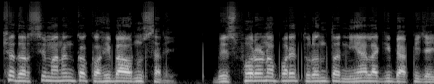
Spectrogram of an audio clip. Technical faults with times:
0.00-4.34 Opus compression
0.93-4.15 train of clicks

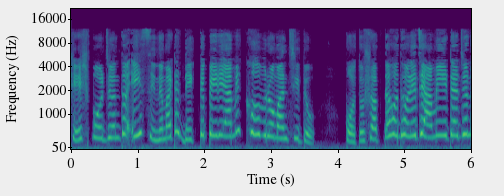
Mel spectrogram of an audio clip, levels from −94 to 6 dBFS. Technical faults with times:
0.00-6.01 AAC compression

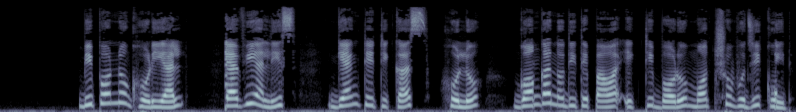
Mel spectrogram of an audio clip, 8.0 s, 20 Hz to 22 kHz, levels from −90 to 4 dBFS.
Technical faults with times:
2.25-2.27 broken MP3 bit reservoir
5.32-5.34 broken MP3 bit reservoir
7.74-7.77 broken MP3 bit reservoir

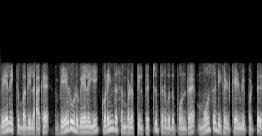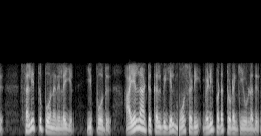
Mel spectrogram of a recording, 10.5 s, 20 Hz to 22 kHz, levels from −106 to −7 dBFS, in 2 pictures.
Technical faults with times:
0.69-0.72 packet loss filled with silence
2.67-2.71 packet loss filled with silence
8.79-8.82 packet loss filled with silence

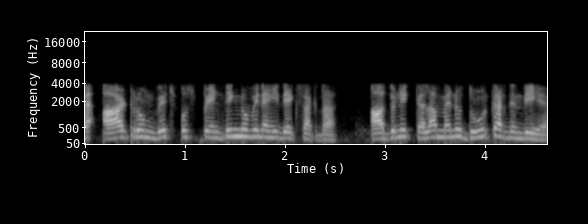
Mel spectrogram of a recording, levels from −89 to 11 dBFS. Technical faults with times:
0.00-4.62 AMR narrowband mobile codec

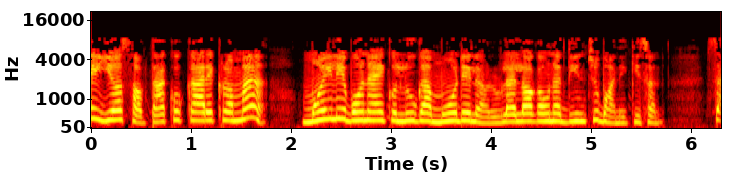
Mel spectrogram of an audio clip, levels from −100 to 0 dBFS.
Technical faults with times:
0.00-6.30 MP3 compression

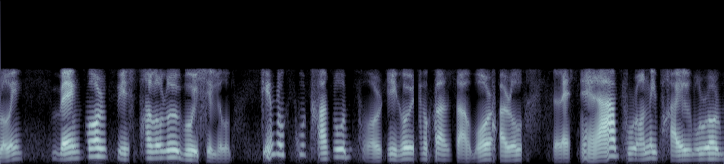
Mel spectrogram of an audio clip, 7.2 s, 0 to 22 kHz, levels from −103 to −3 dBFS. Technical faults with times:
0.00-7.24 LPC-10 vocoder

